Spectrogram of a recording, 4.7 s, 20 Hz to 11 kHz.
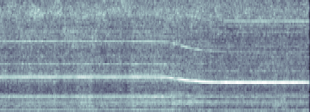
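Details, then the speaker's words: Greenworks 2100 PSI electric pressure washer, new, first use while spraying: steady high motor hum with faint spray hiss, no surging or rattles; pump running smoothly, quieter than a gas engine. "And I like how the motor shuts off when you're not using it. And it's much quieter than a gas engine."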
